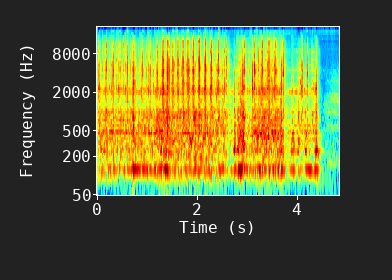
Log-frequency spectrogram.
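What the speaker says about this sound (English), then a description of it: "you need to sew right to this bottom edge of your pillow back" A serger sewing machine stitches along the bottom edge of a pillow back in a fast, even mechanical chatter that runs loud and close for several seconds, then stops abruptly.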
